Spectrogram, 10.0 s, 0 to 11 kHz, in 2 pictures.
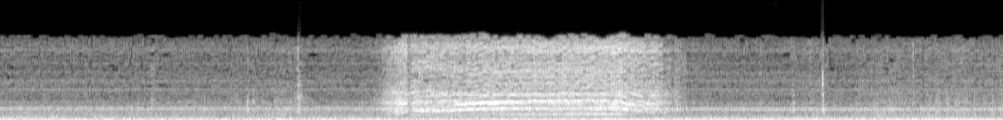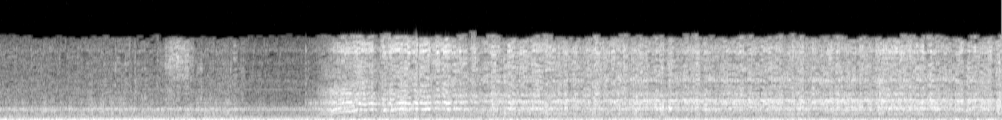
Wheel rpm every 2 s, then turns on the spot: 0, 80, 20, 80, 160.
2-6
